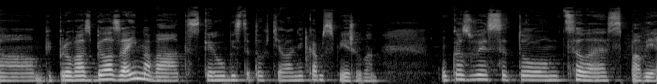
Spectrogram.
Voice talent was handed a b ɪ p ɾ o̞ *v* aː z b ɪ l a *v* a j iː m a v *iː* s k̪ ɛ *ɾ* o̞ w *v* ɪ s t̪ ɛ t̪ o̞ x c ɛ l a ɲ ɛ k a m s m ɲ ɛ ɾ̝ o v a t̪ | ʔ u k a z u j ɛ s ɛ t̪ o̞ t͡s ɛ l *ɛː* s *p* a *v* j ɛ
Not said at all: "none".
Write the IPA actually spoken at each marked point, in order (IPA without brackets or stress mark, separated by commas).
v, z, aː, ɾ, b, ɛː, p, v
